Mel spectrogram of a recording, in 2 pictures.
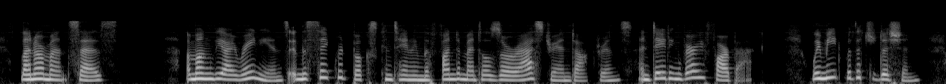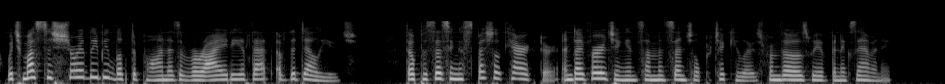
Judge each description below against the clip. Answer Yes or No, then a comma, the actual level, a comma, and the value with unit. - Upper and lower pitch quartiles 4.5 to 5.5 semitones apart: No, average, 4.0 semitones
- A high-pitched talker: Yes, high, 225 Hz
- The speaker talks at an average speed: Yes, average, 175 wpm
